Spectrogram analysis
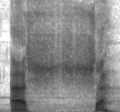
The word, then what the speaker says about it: أَشَّ: إِثَّThis is the same as this إِثْ ثَIt reads iththa, iththa, very good أَحَّThis reads, Ahha, Ahha, Ahha أَشَّThis reads Ashsha, Ashsha, Ashsha أَوَّThis reads Awwa, Awwa.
